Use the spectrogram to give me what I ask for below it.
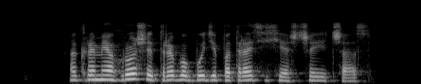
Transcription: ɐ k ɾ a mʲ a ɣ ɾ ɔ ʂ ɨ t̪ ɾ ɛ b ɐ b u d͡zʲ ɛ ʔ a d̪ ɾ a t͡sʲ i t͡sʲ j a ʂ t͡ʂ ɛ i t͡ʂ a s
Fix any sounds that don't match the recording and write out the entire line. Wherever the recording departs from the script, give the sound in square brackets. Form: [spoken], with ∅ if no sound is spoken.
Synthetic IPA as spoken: ɐ k ɾ a mʲ a ɣ ɾ ɔ ʂ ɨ t̪ ɾ ɛ b ɐ b u d͡zʲ ɛ [p] a [t̪] ɾ a t͡sʲ i t͡sʲ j a ʂ t͡ʂ ɛ i t͡ʂ a s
